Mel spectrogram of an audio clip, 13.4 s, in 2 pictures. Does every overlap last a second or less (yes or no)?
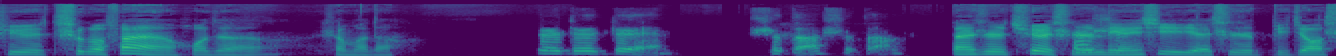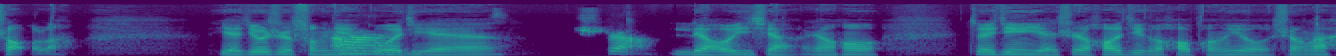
yes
